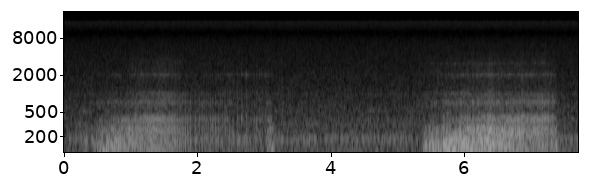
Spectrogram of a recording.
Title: Snoring 2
